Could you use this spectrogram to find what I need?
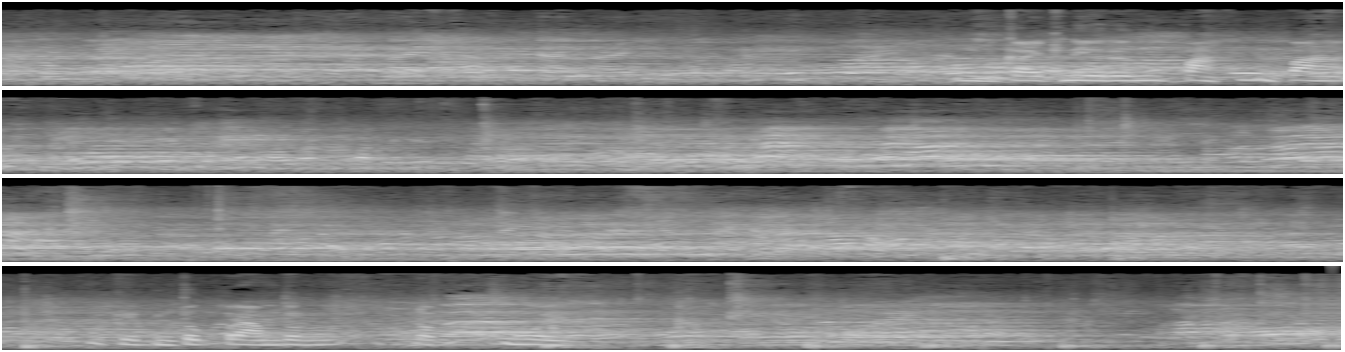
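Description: A crowd of spectators chatters throughout in a large echoing hall.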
